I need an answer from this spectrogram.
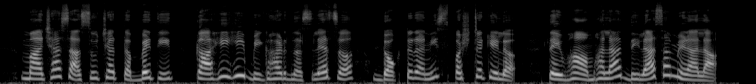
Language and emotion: Marathi, happy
